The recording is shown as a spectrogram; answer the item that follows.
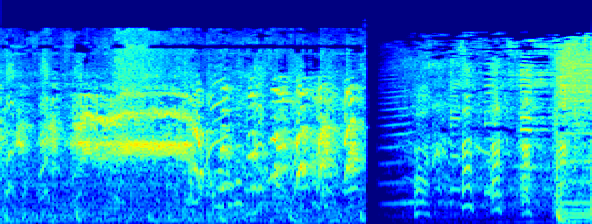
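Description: High-pitched snickering laughter that cuts off abruptly about three seconds in, followed by a few short vocal sounds.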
